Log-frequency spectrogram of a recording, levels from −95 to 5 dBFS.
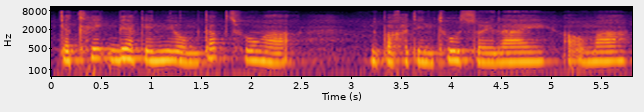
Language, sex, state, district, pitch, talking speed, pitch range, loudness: Mizo, female, Mizoram, Aizawl, 195 Hz, 145 wpm, 185-210 Hz, -18 LUFS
